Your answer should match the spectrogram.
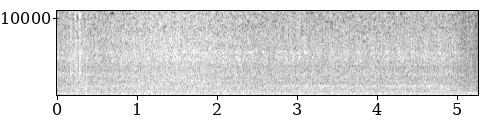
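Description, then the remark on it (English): A steady, low engine hum drones throughout from a taxi's motor running during a ride while following another car, with a constant rumble and faint tonal whine and no voices. “Taxi! Cheers. Can you please follow that car up ahead?”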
